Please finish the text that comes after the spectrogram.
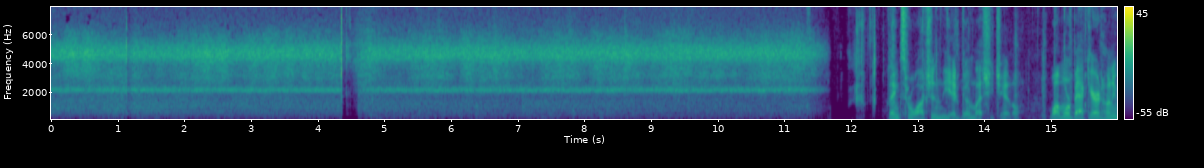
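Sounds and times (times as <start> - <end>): crickets and night insects chirping: 0.0 - 11.7
single sharp click: 4.3 - 4.7.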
